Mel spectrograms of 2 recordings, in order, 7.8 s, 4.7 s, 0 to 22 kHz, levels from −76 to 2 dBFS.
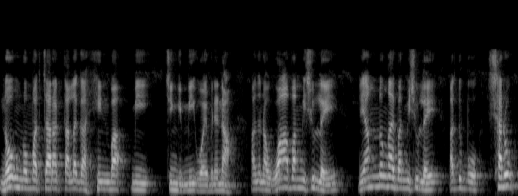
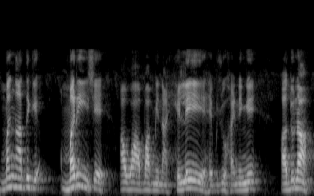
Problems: none marked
